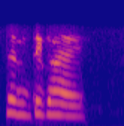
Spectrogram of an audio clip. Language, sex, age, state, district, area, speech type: Odia, female, 18-30, Odisha, Bhadrak, rural, conversation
